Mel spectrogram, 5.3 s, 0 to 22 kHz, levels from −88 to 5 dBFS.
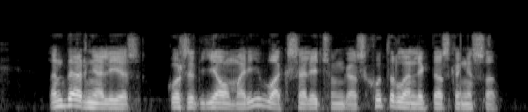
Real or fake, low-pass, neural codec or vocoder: fake; 7.2 kHz; vocoder, 22.05 kHz, 80 mel bands, Vocos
